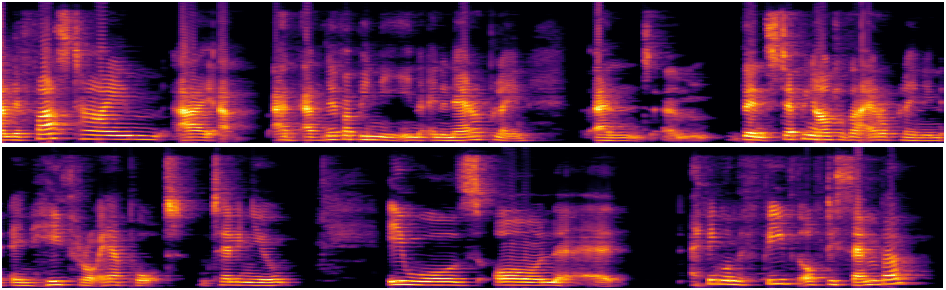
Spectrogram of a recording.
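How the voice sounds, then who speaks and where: With audible room echo around her, a woman talks at a fairly slow pace. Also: ordinary pitch variation. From Kenya (Mombasa, coast). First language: Kikuyu. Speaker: vlogger. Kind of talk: casual chat. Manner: halting.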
